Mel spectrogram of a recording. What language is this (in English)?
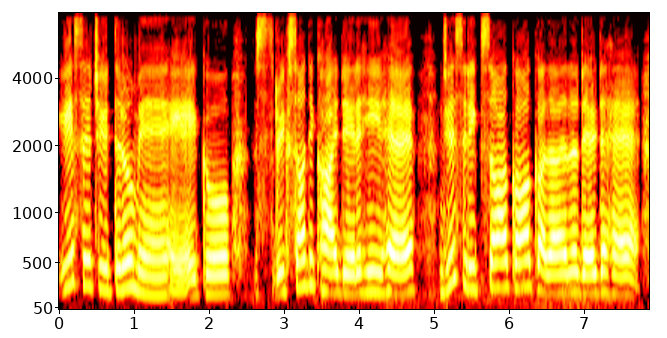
Hindi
